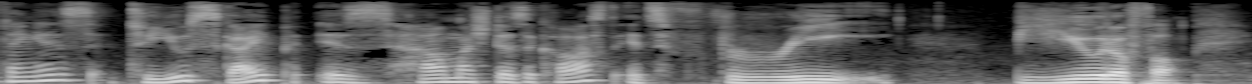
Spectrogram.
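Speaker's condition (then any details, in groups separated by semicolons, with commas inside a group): Stuttering; lifelong stuttering; needs a bit more time to speak; prolonged sounds, blocks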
